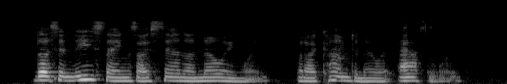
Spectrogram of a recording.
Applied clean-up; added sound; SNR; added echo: neural separator model SepFormer DNS4.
